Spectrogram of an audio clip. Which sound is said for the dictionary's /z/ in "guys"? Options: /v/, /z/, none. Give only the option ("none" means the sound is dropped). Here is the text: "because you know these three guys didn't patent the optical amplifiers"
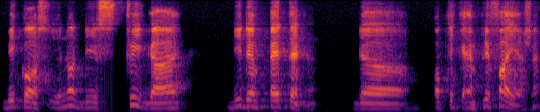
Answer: none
